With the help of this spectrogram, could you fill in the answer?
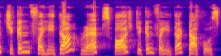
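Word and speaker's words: fajita: फहीता जो है वो बेसिकली स्पेलिंग तो FAGITA है, लेकिन जे जो है वो साइलेंट है, H के उसमें पढ़ा जाता है। फहीता कहला, उसको फजीता मत कह दीजिएगा कहीं पे आप मेरी बेइज्जती हो जाएगी।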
